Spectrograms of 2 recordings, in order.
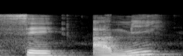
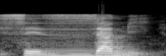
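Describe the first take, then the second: First: The s is not carried onto the next word. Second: The s is linked onto the next word. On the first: The speaker calls it wrong. "on ne dit pas avec ses amis" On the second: The speaker calls it right. "on prend le S et on l'attache à amis"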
